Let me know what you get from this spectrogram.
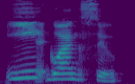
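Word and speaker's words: Lee Kwang-soo: um, Lee Kwang Soo. – Yi Guang Soo.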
